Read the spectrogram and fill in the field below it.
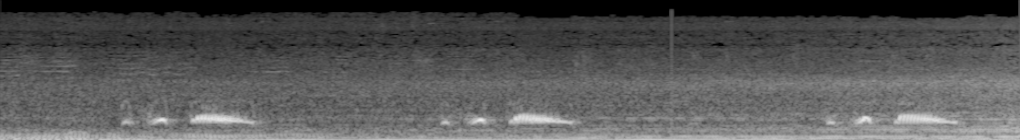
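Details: Spotted dove calling: three soft cooing phrases about every two and a half seconds, each a short low note, a brief higher note, then a longer drawn-out coo, over a steady low rumbling hum.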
